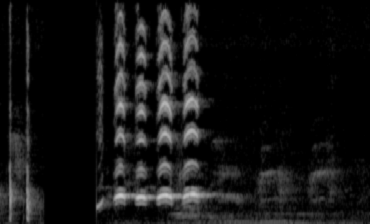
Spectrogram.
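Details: Talking Indian ringneck parakeet: two quick clicks, a pause, then a series of four bright, high whistled notes run together into one sustained whistle that fades into soft indoor background noise.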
